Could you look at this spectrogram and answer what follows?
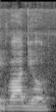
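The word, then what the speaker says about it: Gvardiol: I say Gvadio. Gvadio, yeah.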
